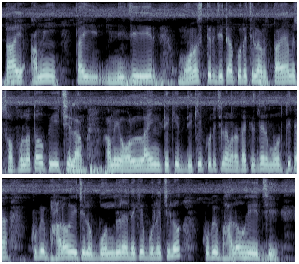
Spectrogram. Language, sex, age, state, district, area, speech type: Bengali, male, 45-60, West Bengal, Paschim Medinipur, rural, spontaneous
